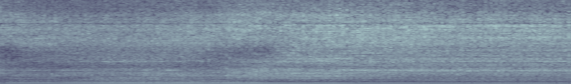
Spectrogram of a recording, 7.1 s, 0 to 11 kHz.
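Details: John Deere/Briggs and Stratton generator, repaired (carburetor cleaned, fuel lines replaced), running unloaded while output voltage is checked (about 114 V per leg): even, steady drone at constant speed, no misses or knocks; healthy.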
